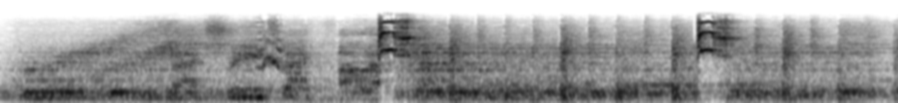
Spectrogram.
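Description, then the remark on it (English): A cockatoo squawks and screeches loudly and continuously while dancing, harsh raspy calls with sharp bursts rising over a busy, dense background for several seconds. “What you're hearing is an audio clip of a video of a bird named Snowball”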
